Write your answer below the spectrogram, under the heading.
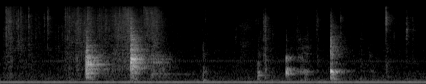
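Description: Kitchen handling noises: a plastic-lined baking pan set down on a tiled counter and a silicone spatula picked up, giving a few short clatters and knocks, the loudest about a second in. A low steady hum runs underneath.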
